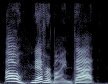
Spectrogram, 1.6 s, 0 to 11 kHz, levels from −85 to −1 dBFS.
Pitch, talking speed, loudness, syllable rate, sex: 215 Hz, 150 wpm, -16 LUFS, 4.2 syllables/s, female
